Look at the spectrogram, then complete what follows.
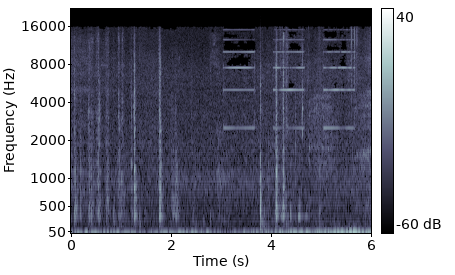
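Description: Bluetti AC200P power station sounding its fault alarm: three high electronic beeps about a second apart, starting about three seconds in, raised because its DC input was set to car instead of PV when the solar array was plugged in. Before the beeps, clicks and knocks from the solar cable being plugged in.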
